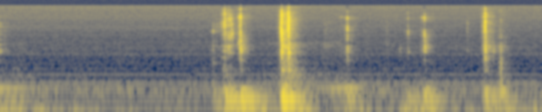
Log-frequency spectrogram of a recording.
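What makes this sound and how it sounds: A white Ducky Miya Pro tenkeyless mechanical keyboard with plastic keycaps is pressed slowly with the fingertips on the arrow and other keys. Sharp, bright clicks with a low thud beneath each come after a near-silent start, each dying away almost at once.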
